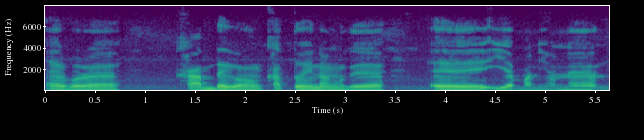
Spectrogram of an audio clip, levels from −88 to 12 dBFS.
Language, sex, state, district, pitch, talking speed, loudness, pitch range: Chakma, male, Tripura, Dhalai, 85 Hz, 105 wpm, -19 LUFS, 85-90 Hz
